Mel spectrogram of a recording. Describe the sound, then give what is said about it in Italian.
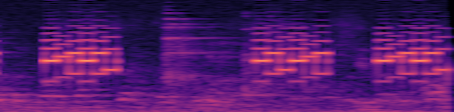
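A telephone plays an electronic ringtone in three quick bursts of bright, stepped melodic beeps. The ring is fairly faint, with short gaps between the bursts. “In quel momento il telefono di Tentenna suona.”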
